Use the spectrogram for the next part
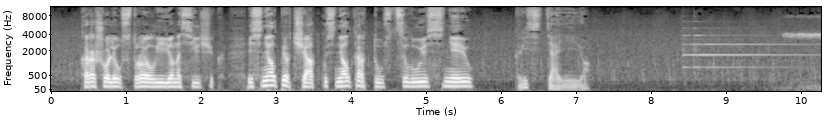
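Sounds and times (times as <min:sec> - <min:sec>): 
speech: 0:00.4 - 0:07.2
railway station third departure bell ringing: 0:08.4 - 0:10.2.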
